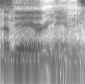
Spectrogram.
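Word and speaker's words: Cimmerians: Um I liked that the K Chimes I think they're pronounced Samrians in this movie.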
